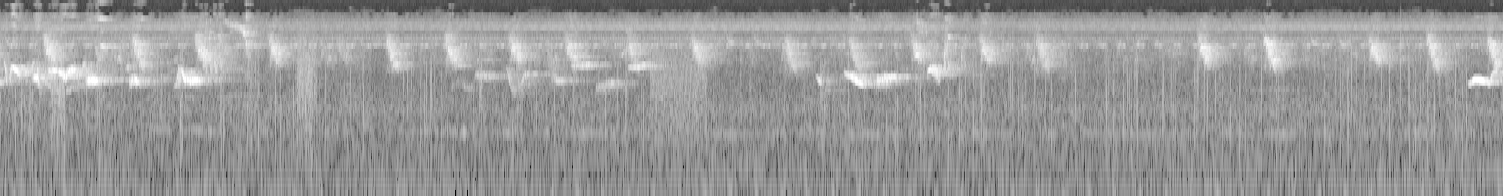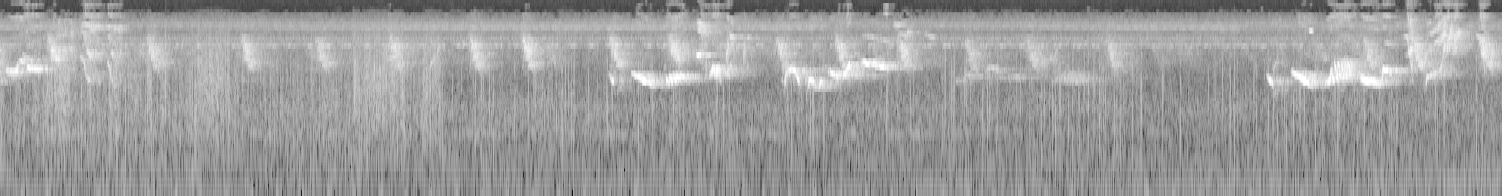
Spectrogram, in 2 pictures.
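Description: Small birds chirping in short bursts of quick rising notes, about six times, over a steady run of short high ticks.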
